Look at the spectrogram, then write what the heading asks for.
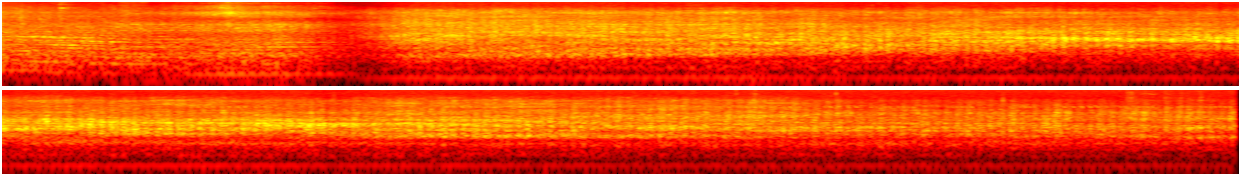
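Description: A DBR-class diesel-electric locomotive passing close, then a train running toward the listener with a steady low engine drone and wheel-on-rail noise.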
